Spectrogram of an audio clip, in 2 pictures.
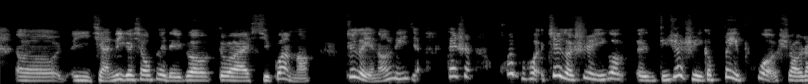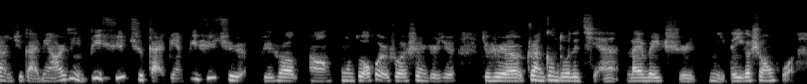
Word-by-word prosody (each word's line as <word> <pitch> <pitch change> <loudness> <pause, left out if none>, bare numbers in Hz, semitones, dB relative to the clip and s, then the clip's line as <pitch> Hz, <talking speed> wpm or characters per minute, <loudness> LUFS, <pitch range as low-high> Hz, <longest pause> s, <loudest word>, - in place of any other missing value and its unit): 呃， 175 -1 -4
以 190 -1 -2
前 160 +1 -2
的 215 - +3
一 225 - +1
个 220 -1 +5
消 220 0 +1
费 220 0 0
的 180 - -1
一 170 -1 -2
个 190 -1 +3
对， 200 - +1 0.2
习 170 +2 -2
惯 270 +7 0
嘛， - - -5 0.3
这 355 0 +1
个 - - +5
也 - - 0
能 230 - -4
理 270 0 -3
解。 - - -8 0.3
但 375 - +1
是 375 -1 -3 0.3
会 - - -1
不 - - -7
会 265 - -1
这 415 -1 +4
个 235 - +4
是 255 +1 -1
一 215 - 0
个， 270 - +2 0.2
呃 190 -1 +1
的 200 - 0
确 405 - +2
是 225 - 0
一 - - +2
个 225 - 0
被 225 +5 0
迫 255 - -2
需 200 - -3
要 185 - +3
让 195 -2 0
你 - - -11
去 165 - -7
改 - - -1
变， 155 - -6
而 - - +1
且 285 - -3
你 215 - -2
必 290 -1 +2
须 300 +5 -1
去 215 - -1
改 - - +1
变， - - -8
必 255 - -3
须 300 +4 -1
去 200 - +1 0.2
比 165 - -4
如 160 - -4
说， 170 -1 +4
呃， 150 -1 -1
工 175 -1 -4
作， 170 -2 +4
或 - - +2
者 - - +2
说 170 -1 +2
甚 175 0 -1
至 155 -2 -4
去 155 -1 -2 0.3
就 175 - +1
是 165 -3 +6
赚 200 -5 +5
更 200 -1 +3
多 175 0 +3
的 170 - +3
钱 155 -1 -4
来 155 0 +4
维 160 0 +3
持 145 -3 -4
你 165 -6 -7
的 155 - +1
一 160 - +4
个 175 0 +5
生 170 -2 +2
活， 180 - -6
190 Hz, 315 characters per minute, -22 LUFS, 170-230 Hz, 0.3 s, 是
